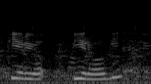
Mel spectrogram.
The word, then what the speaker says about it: pierogi: I'm pronouncing it all wrong. Is it pierogi? Yeah, there you go. That sounds good.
